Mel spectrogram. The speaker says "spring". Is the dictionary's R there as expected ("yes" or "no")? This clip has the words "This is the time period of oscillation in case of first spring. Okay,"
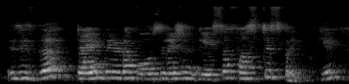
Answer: no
